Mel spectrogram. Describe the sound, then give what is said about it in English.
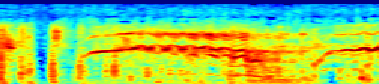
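Frightened horses, scared by an approaching fire they can smell, whinny in loud, shrill, agitated neighs, one long call rising and falling after another, while hooves clop rapidly underneath. “Horses are scared. They smell it, too.”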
